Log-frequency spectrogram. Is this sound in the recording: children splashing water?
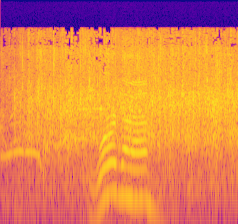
no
